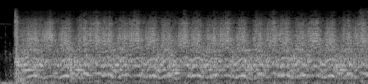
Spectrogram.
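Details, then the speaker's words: 1998 Chevy C1500 truck, with carb cleaner sprayed into the intake: steady even cranking but no firing pulses; cranks with no fire, owner checks the number three plug for spark. "it's almost like I didn't get any fire turn it over again so I put a carb cleaner down the down the Yap of this guy and it wasn't firing"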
